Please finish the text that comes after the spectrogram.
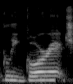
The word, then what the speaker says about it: Gligoric: Gleoric does work but professionally her name is Jennifer Gleoric is how it is pronounced.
